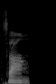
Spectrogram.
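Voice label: "zang" Mandarin Chinese pinyin voice, neutral tone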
